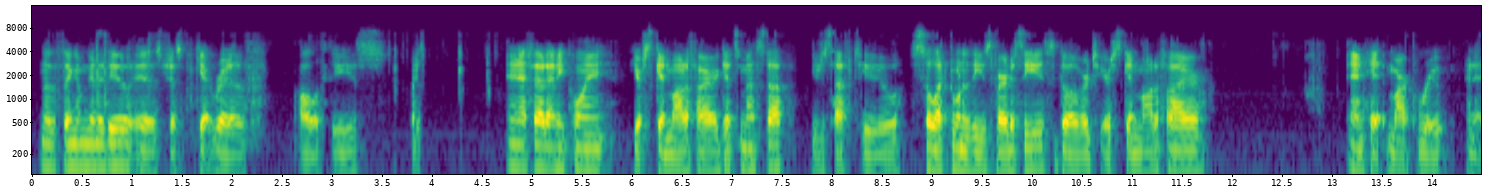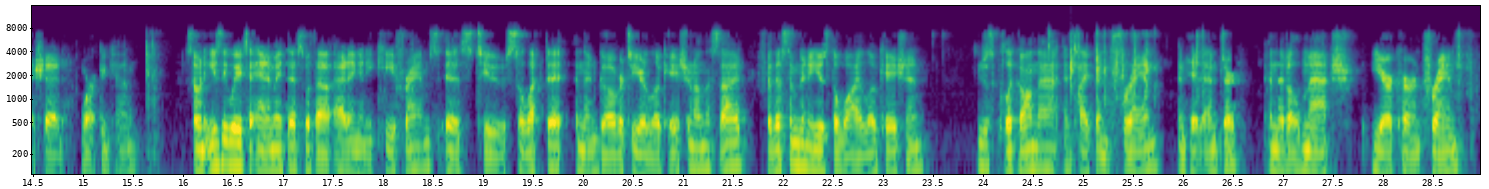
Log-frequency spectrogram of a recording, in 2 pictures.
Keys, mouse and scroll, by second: 0.1 click, 0.6 Tab, 0.9 scroll up 3, 1.2 shift+middle click, 1.9 click, 3.7 x, 3.7 shift+middle click, 3.9 click, 4.0 click, 4.2 x, 4.4 click, 4.6 click, 4.6 x, 4.6 ctrl+z, 4.6 shift+middle click, 5.2-5.9 scroll down 1, 7.3 click, 8.2 scroll down 1, 8.5 scroll up 2, 8.7 shift+middle click, 8.7 scroll down 2, 9.0 click, 10.6-12.4 scroll down 16, 12.4 click, 12.7-13.1 scroll down 3, 13.7 click, 15.6 Tab.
